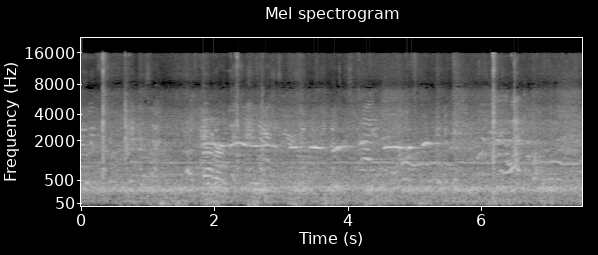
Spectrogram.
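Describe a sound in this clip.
A crowd of children and adults chatters indoors.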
